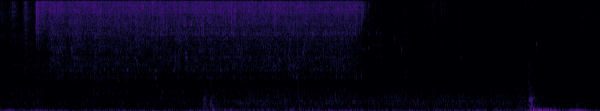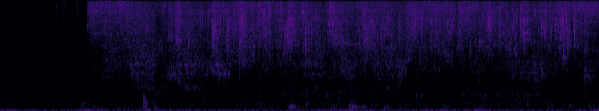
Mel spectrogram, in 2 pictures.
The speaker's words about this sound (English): So now I'm just going to rinse that conditioner. Like to follow me back and we can brush your hair again, okay? Alright, so let's just rinse that out.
